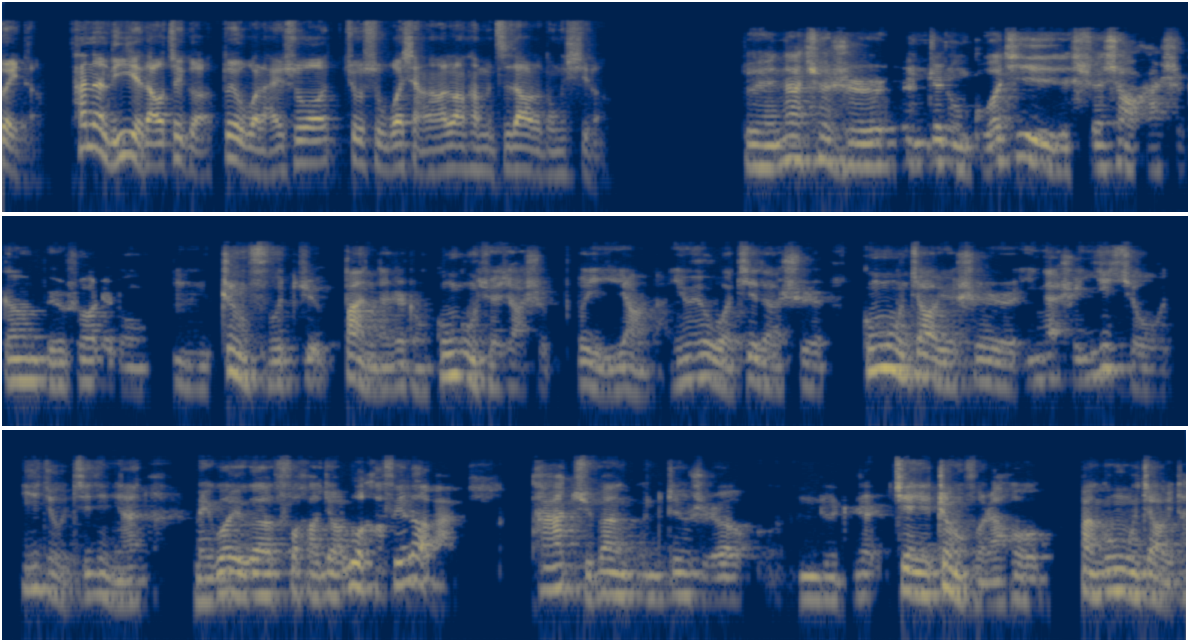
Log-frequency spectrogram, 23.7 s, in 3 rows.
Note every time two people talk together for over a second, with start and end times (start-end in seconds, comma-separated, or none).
none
